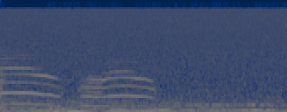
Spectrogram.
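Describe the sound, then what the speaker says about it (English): Two drawn-out meows from a game cat, one after the other, come over a low steady hum, with a softer murmur of ambience after them. "Cats all over the place."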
